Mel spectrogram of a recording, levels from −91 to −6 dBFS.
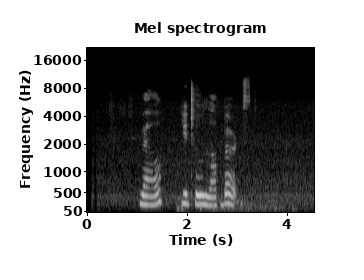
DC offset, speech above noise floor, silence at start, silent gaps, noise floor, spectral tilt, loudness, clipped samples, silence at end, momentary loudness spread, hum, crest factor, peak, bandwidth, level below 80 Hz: under 0.1%; 32 dB; 1.05 s; none; -65 dBFS; -5 dB/octave; -34 LUFS; under 0.1%; 1.3 s; 18 LU; none; 16 dB; -20 dBFS; 10.5 kHz; -78 dBFS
